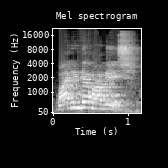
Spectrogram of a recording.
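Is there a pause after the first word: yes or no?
no. It runs on with no pause after the first word. It asks which things were not mortgaged. "Gap ఇవ్వలేదు, వాటికి డింటికి gap ఇవ్వని చదువుతున్నాం"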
